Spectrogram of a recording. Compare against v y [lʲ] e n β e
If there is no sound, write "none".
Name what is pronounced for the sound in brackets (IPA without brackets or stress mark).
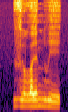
lˠ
